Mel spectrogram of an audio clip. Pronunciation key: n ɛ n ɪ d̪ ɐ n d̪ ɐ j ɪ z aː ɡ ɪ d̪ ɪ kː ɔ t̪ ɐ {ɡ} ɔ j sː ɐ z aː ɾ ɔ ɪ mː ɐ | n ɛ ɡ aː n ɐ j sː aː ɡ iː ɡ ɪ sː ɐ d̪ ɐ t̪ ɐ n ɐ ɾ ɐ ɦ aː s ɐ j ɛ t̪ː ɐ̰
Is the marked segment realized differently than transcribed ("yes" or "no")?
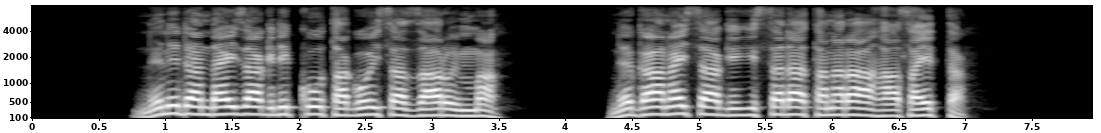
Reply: no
